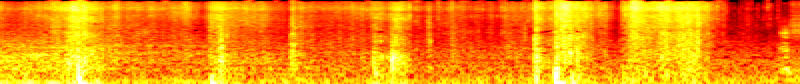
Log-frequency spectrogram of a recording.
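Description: Plastic shopping bags rustling and crinkling as they are lifted from a shopping cart and loaded into a car's cargo area, with four thuds as bags are set down, the first and last the loudest.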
